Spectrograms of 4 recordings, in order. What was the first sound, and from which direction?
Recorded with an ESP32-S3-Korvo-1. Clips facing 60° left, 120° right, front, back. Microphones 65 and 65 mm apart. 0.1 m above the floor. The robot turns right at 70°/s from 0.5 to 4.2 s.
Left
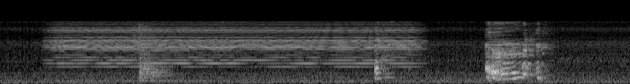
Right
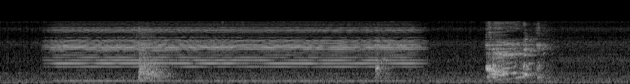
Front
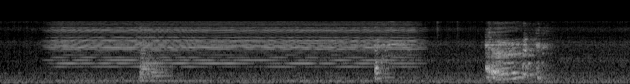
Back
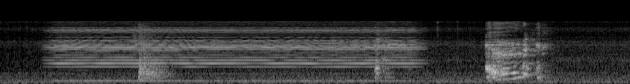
A pop, straight behind.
